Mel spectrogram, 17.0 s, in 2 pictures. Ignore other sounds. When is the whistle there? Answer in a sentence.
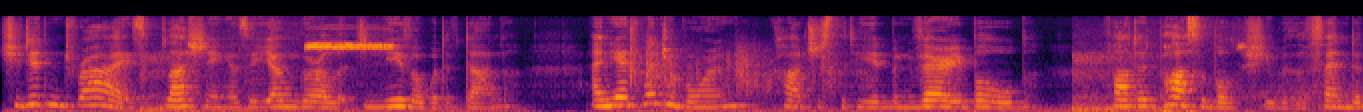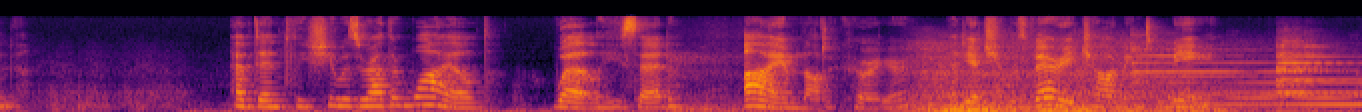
You can hear the whistle from 0.8 to 2.5 s, from 6.7 to 7.8 s and from 12.7 to 13.7 s.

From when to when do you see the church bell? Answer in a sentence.
You can hear the church bell from 15.4 to 16.9 s.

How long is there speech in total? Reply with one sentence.
The speech can be heard for 15 seconds in total.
